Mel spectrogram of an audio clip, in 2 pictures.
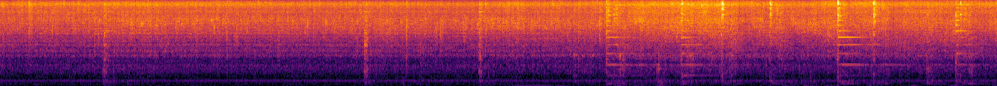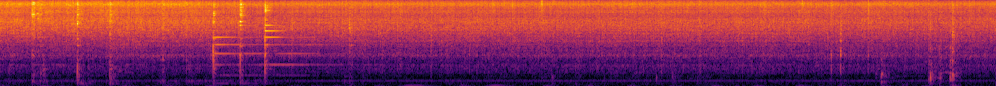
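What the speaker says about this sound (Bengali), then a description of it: "বেগুন আলুটা ভেজে নেব।" Eggplant and potato fry in a pan, a steady hissing sizzle with intermittent spatula scrapes and clatters that cluster midway through.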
